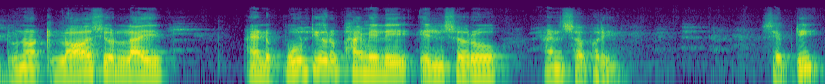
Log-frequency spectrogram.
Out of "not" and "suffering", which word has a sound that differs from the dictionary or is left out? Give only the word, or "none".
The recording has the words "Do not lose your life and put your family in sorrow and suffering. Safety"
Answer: suffering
